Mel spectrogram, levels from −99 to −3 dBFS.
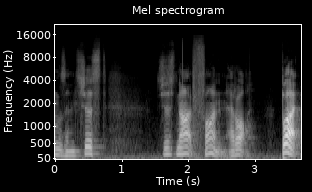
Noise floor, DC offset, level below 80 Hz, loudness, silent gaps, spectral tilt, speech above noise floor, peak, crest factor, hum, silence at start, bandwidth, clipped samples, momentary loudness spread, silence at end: -61 dBFS; under 0.1%; -56 dBFS; -31 LUFS; none; -7 dB/octave; 33 dB; -6 dBFS; 24 dB; none; 0 s; 12 kHz; under 0.1%; 15 LU; 0 s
